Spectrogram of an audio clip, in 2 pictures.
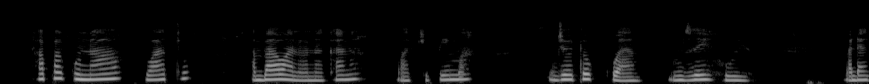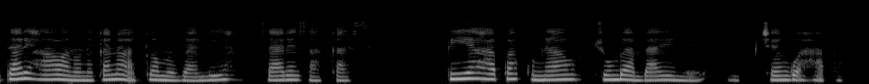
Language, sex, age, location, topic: Swahili, female, 25-35, Nakuru, health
